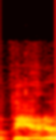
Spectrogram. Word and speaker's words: theater: of us in the theater were sharing the anxiety. I like how you say theater. You put theater. There's one extra syllable in it with the way the Southerners say it.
